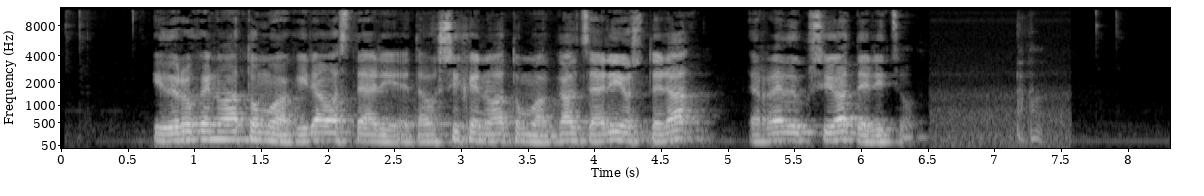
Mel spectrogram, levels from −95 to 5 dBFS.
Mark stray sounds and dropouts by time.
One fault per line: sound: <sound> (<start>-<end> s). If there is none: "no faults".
sound: cough (7.2-7.6 s)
